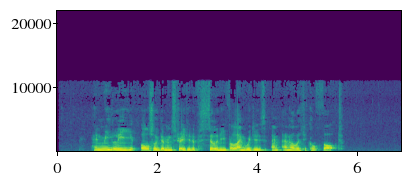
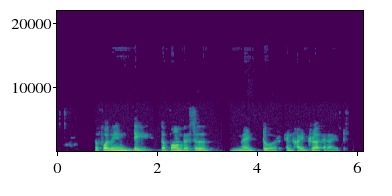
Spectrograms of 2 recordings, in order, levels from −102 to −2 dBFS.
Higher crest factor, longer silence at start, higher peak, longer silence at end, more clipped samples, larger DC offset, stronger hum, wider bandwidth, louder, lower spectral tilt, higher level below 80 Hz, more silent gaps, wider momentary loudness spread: second, 14 dB vs 22 dB; about the same, 0.75 s vs 0.75 s; first, -2 dBFS vs -6 dBFS; first, 1.3 s vs 0.5 s; neither; neither; neither; first, 11 kHz vs 6.4 kHz; first, -15 LUFS vs -28 LUFS; about the same, -8.5 dB/octave vs -9.5 dB/octave; first, -54 dBFS vs -68 dBFS; second, none vs 3.36-3.45 s; second, 6 LU vs 14 LU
